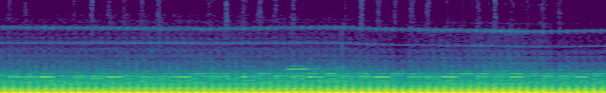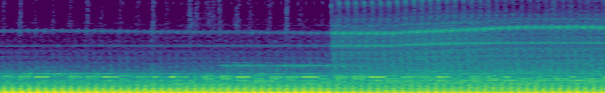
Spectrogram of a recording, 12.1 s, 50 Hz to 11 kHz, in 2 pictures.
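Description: A Buzzard helicopter in GTA 5 flying steadily, its loud rapid rotor chop and turbine whine continuous and close throughout, the tone shifting slightly near the end, with no speech.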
